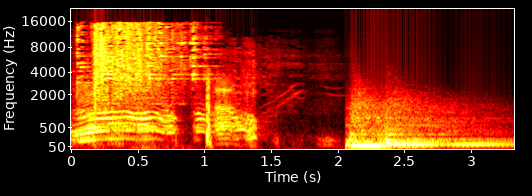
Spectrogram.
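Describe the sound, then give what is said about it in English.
Glass shatters loudly in two bursts as a man breaks everything in the room: a bright crash with tinkling fragments, a brief lull, then a second heavy smash and crunch of breaking glass that rings on. “Sir, you just broke everything in here.”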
